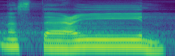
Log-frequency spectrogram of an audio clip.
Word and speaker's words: نستعين: এখানেও আইনটিকে গলার মধ্যে হালকা চাপ দিয়ে উচ্চারণ করতে হবে। ইয়াকা না'বুদু ওয়া ইয়াকা নাস্তাঈন নাস্তাঈন ইয়াকা না'বুদু ওয়া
